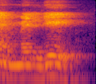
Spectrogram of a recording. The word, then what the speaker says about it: MLA: It gives the pronunciation of A, MLA. Okay, we pronounce as MLA, A. So the starting pronunciation is vowel pronunciation, that is A pronunciation.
